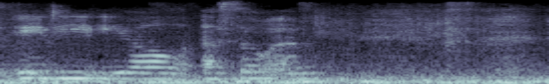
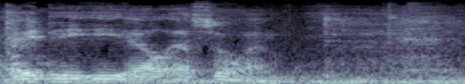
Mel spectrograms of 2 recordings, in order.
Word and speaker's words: Adelson: It's Adelson. Actually, it's spelled right. I said it wrong. Adelson.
